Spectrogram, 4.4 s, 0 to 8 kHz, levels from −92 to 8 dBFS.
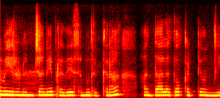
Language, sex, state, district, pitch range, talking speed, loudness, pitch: Telugu, female, Andhra Pradesh, Krishna, 240-260 Hz, 95 wpm, -16 LUFS, 250 Hz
